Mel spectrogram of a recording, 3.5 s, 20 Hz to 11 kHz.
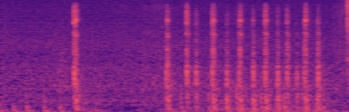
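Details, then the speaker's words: Volvo XC60, driving: sharp, uneven plastic-and-metal rattling clicks from the driver's seat over low road rumble; the dealer suspects a damaged or bent seat bracket, possibly with worn bushings. "yeah so as you can hear definitely not ideal but I was talking with my dealership and my service people think that the bracket might be damaged or it might be bent"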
